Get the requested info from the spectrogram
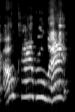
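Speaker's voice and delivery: high sing-song okay; mock impressed. Reacting to Roulette's new look, high teasing okay. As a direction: tease her like a proud friend. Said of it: "I was like".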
